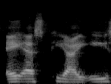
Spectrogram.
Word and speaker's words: Aspie: But it to for those watching, the space A S P I E space world. Um, it's pronounced Aspie, and uh, he it's an excellent resource.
